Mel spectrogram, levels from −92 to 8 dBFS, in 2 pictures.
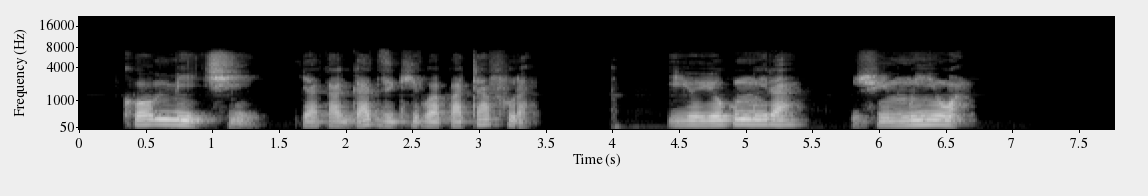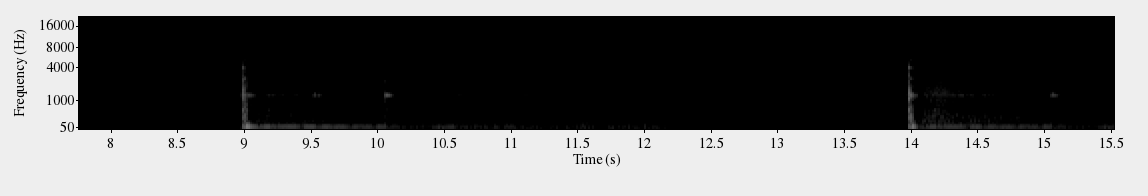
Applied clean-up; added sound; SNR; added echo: neural mask model DeepFilterNet 3.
